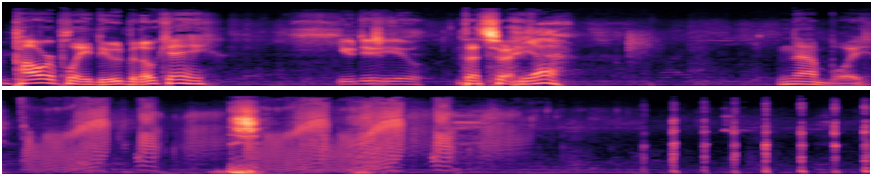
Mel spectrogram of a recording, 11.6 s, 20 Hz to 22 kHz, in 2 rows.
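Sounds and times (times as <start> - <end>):
speech: 0.0 - 1.6, 2.2 - 3.8, 5.2 - 6.4
buzzy sputtering fart sound effects: 6.0 - 9.4
laughter: 7.3 - 9.1, 10.1 - 11.5.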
